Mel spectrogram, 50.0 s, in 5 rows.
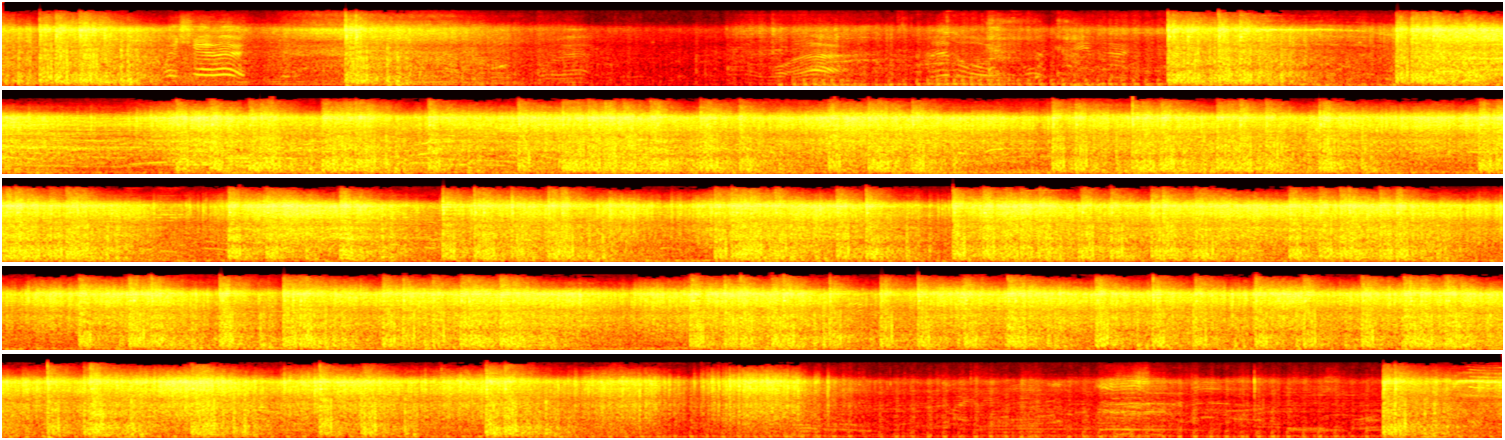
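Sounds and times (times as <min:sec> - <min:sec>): fireworks crackling and banging: 0:00.0 - 0:50.0.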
